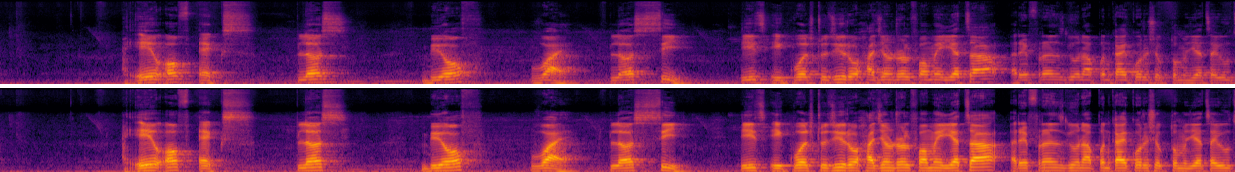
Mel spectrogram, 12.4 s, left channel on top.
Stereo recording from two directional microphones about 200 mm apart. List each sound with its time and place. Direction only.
1.2 s a man's voice: 40° right (ahead or behind)
4.3 s a man's voice: 40° right (ahead or behind)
